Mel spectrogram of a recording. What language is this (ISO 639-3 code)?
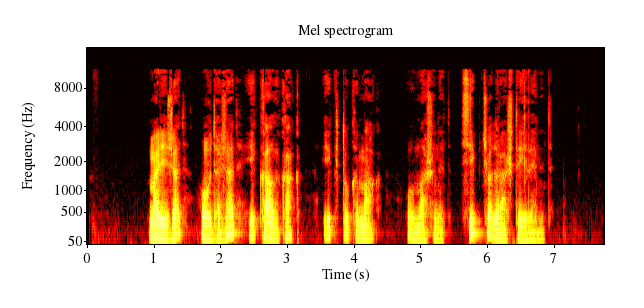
chm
